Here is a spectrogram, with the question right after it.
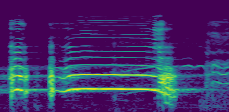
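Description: A man imitates a rooster's cock-a-doodle-doo with his voice: a short clipped call, then a long sustained, strained crowing note, with a brief follow-up at the end, loud and close.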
